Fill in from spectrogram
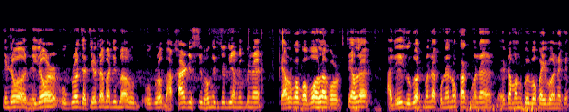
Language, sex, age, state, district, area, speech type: Assamese, male, 60+, Assam, Golaghat, urban, spontaneous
